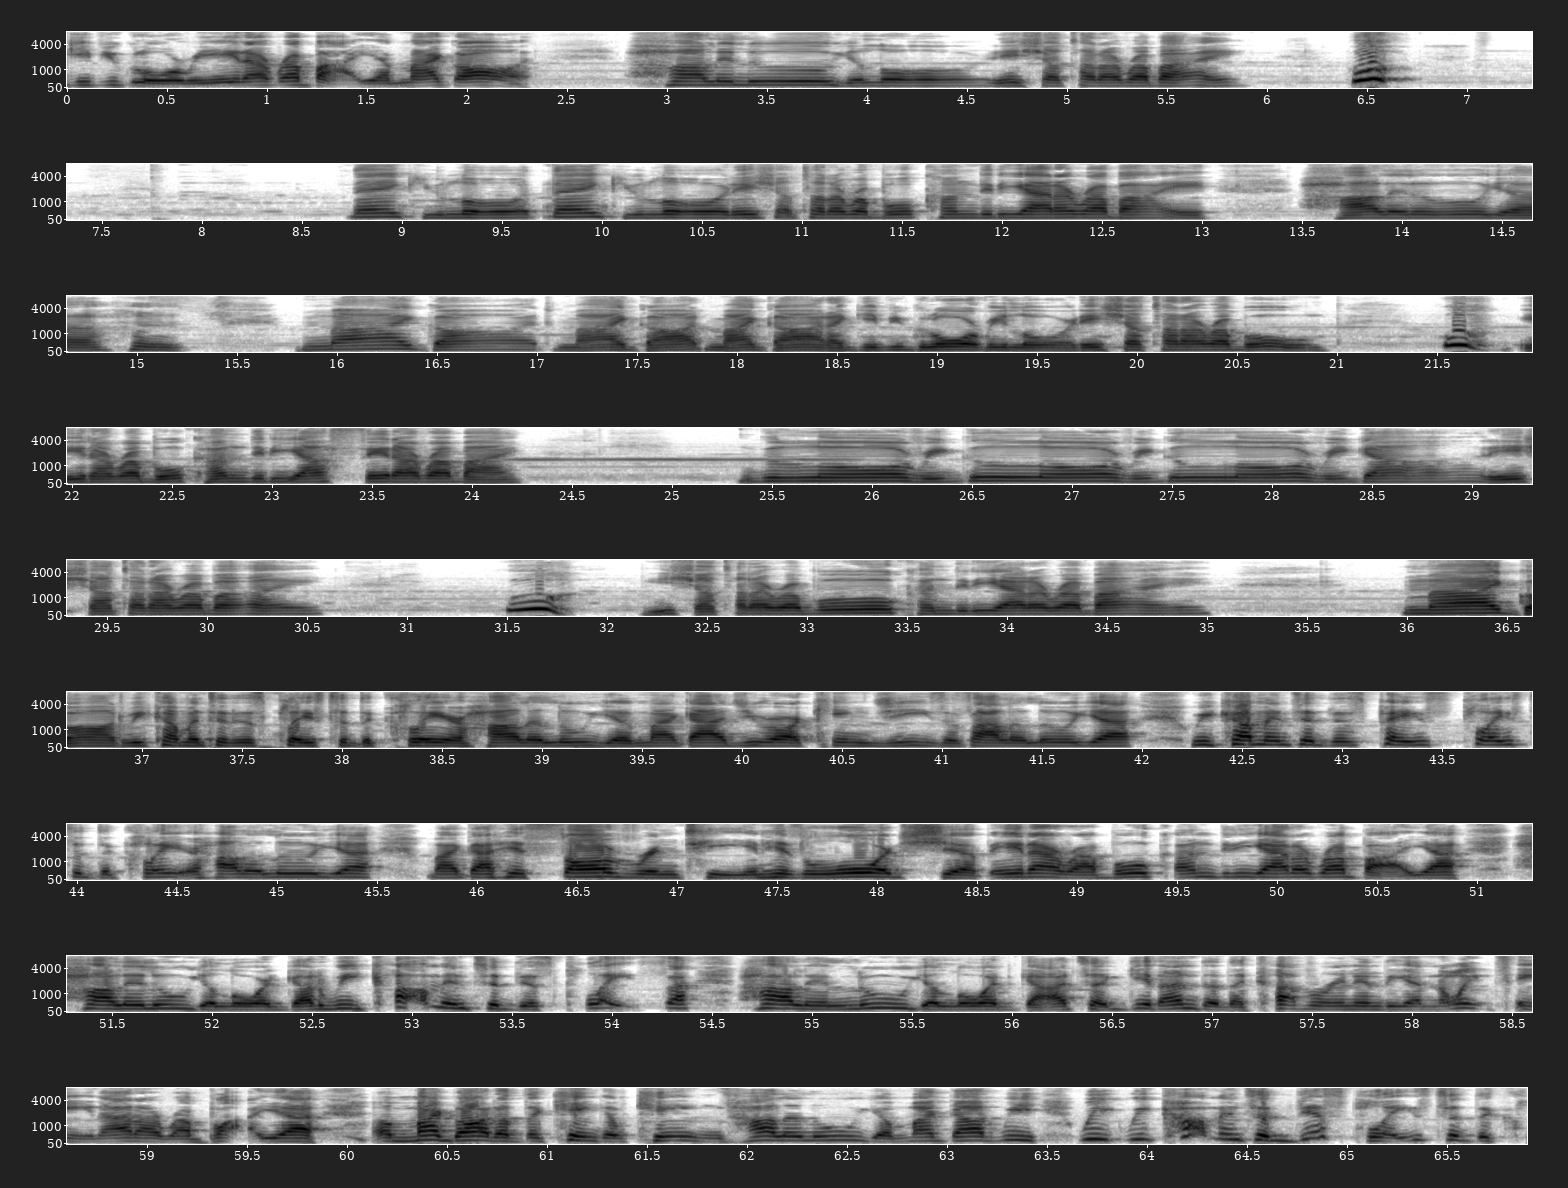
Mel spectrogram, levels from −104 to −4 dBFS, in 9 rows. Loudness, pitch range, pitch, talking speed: -16 LUFS, 155-195 Hz, 165 Hz, 115 wpm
